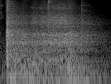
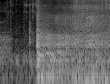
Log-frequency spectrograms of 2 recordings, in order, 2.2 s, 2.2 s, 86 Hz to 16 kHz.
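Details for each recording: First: 1972 Ford F-100 V8, sat about 10 years, first crank after fitting a battery: about two seconds of brisk, even starter cranking that spins freely but never fires; engine turns fine but no fuel yet. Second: 1972 Ford F-100 V8, sat about 10 years, after clearing a fuel blockage on the tank side: catches after a short crank and settles into a steady, even run with no knocks or misses; timing and idle still to be set.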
